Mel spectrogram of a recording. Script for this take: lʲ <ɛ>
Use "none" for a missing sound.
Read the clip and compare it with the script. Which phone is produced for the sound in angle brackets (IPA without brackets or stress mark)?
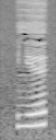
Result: ɛ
